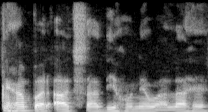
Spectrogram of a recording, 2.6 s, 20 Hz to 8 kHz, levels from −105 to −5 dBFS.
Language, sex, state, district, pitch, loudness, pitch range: Hindi, male, Bihar, Lakhisarai, 110 Hz, -18 LUFS, 105-120 Hz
